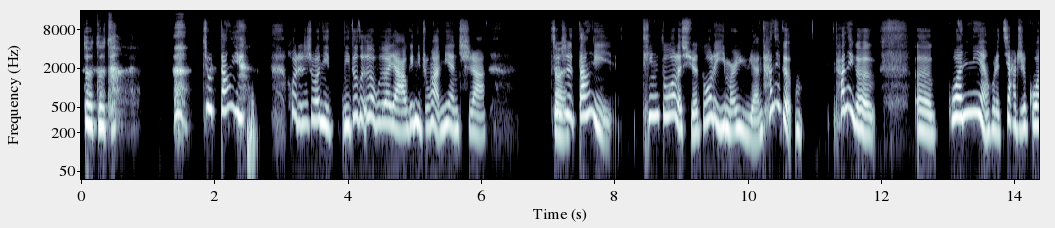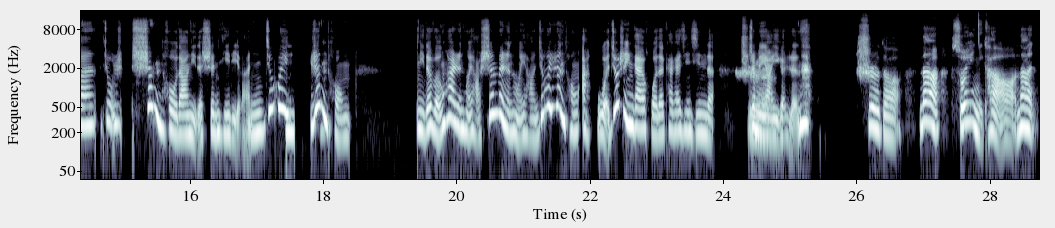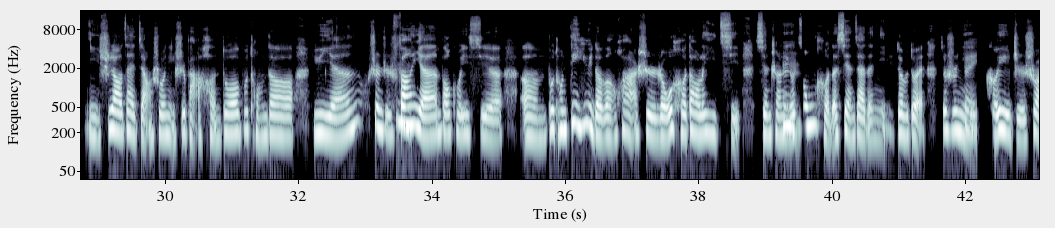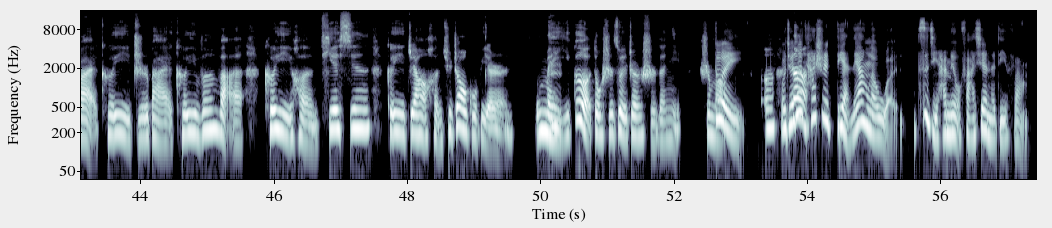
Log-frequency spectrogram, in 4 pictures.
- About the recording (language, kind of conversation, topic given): Chinese, podcast, 语言在你的身份认同中起到什么作用？
- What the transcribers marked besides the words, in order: laughing while speaking: "对"; chuckle; other noise; laughing while speaking: "年"; teeth sucking; laugh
